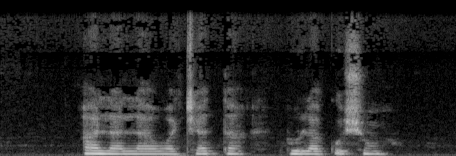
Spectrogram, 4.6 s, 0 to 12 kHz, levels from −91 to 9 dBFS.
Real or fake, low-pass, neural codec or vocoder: real; 10.8 kHz; none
